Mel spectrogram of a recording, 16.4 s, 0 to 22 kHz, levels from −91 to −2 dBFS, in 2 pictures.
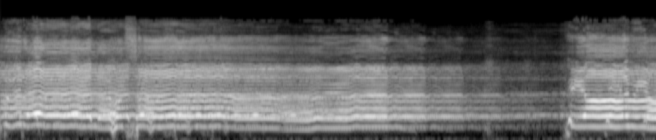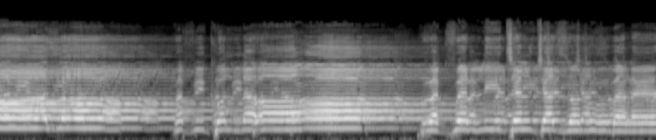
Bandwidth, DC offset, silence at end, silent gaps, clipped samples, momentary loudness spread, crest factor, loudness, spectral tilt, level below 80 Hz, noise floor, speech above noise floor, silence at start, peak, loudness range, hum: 13.5 kHz; under 0.1%; 0 s; none; under 0.1%; 14 LU; 18 dB; -16 LUFS; -1.5 dB/octave; -66 dBFS; -40 dBFS; 20 dB; 0 s; 0 dBFS; 7 LU; none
